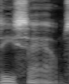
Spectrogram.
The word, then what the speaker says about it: CSAM: And that's the one I want to talk about first is the CSAM. Wait, is that how you say it? CSAM? – I think so. – Child sexual abuse material. Yes. CSAM, C-S-A-M.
